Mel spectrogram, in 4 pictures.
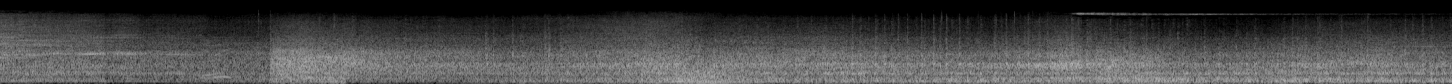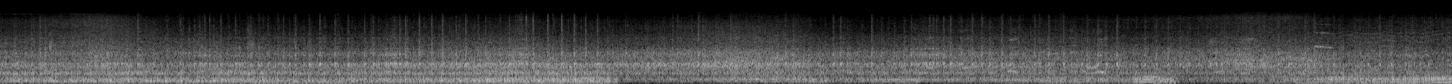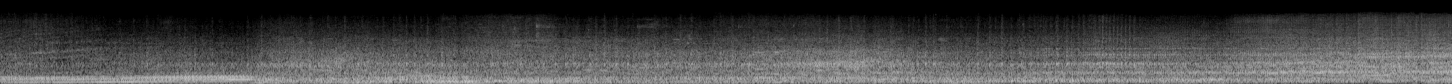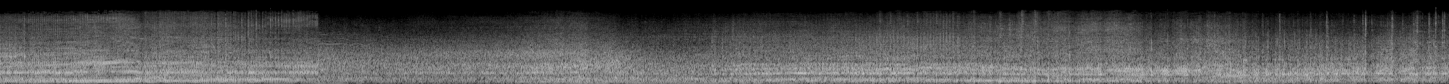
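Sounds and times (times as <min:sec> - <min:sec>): wind and road noise: 0:00.0 - 0:58.0
motor scooter engine accelerating: 0:38.2 - 0:46.8.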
